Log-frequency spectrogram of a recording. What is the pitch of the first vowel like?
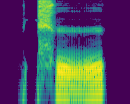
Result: low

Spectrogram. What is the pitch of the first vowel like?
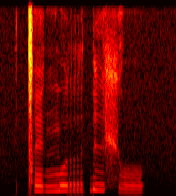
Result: high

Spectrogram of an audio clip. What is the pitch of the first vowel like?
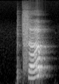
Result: rising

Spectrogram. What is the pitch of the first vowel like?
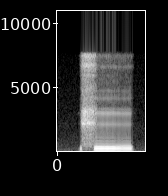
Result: low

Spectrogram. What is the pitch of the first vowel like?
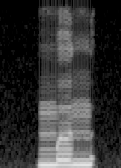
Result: high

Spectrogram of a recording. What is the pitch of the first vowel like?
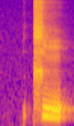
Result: low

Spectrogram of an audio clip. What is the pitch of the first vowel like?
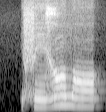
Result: low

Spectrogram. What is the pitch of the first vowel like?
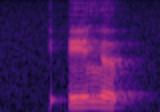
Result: rising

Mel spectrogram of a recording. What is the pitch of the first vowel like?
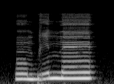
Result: low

